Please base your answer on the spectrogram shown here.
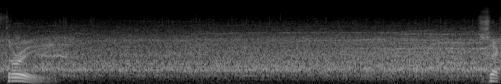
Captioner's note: cheering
